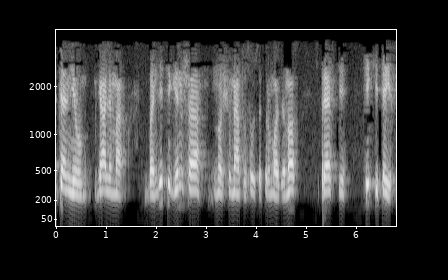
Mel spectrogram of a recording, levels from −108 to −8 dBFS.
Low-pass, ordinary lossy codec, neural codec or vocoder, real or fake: 3.6 kHz; MP3, 16 kbps; none; real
